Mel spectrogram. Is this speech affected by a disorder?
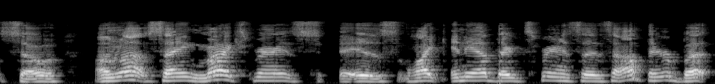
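Yes: brain injury; speech affected.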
